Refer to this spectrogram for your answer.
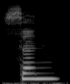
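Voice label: "sen" Mandarin Chinese, second tone, pronunciation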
